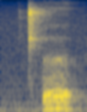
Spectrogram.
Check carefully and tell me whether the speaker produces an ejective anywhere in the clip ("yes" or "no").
yes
